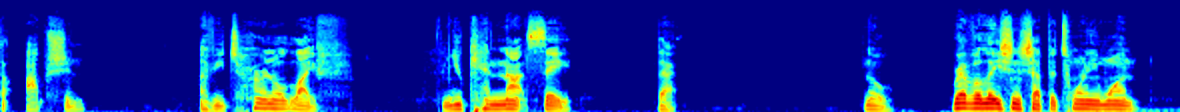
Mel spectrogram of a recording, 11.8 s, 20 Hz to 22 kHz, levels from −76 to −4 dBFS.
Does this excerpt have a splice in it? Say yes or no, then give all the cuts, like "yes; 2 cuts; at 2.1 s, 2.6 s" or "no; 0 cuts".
yes; 2 cuts; at 4.4 s, 9.3 s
